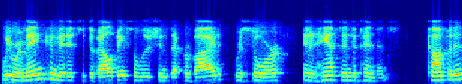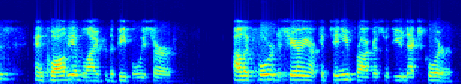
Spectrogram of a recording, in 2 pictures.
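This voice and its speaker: A male chief executive with a fairly high voice reads scripted corporate remarks in a formal, measured way. He comes through a thin, phone-like conference line.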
